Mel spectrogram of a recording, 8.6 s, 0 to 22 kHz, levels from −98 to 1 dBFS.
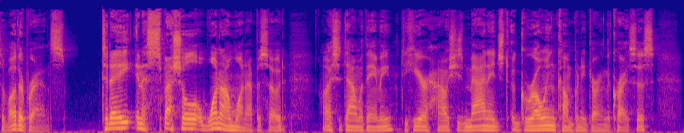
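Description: No technical faults can be heard anywhere in the speech recording, and the signal holds steady throughout.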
